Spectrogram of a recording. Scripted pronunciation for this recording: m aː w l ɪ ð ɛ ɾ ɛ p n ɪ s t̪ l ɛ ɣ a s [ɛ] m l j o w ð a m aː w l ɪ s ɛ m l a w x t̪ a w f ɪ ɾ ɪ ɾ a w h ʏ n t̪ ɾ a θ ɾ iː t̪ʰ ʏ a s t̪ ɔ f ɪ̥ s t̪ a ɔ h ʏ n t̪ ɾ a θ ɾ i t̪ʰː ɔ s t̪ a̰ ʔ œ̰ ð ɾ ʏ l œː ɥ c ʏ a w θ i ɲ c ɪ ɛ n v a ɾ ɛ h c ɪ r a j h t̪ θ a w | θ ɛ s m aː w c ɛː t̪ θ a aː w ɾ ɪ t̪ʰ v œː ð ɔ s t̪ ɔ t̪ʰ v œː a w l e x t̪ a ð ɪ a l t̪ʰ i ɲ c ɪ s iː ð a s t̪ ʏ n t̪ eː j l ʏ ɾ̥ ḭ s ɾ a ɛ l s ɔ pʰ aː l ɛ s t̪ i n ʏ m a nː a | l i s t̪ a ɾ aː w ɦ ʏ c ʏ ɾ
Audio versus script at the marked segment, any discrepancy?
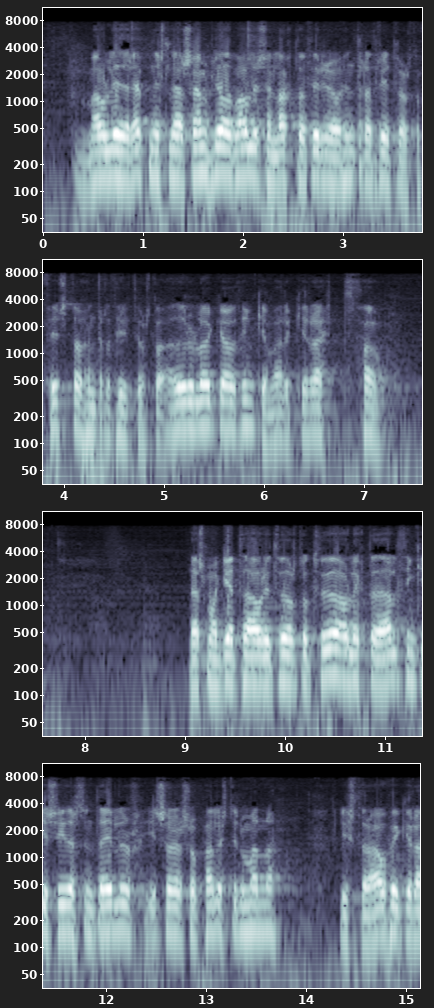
yes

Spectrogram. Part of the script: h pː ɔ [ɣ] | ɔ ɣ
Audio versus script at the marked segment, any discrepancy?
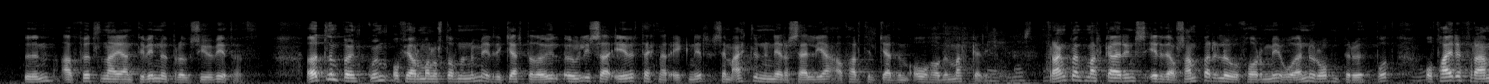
yes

